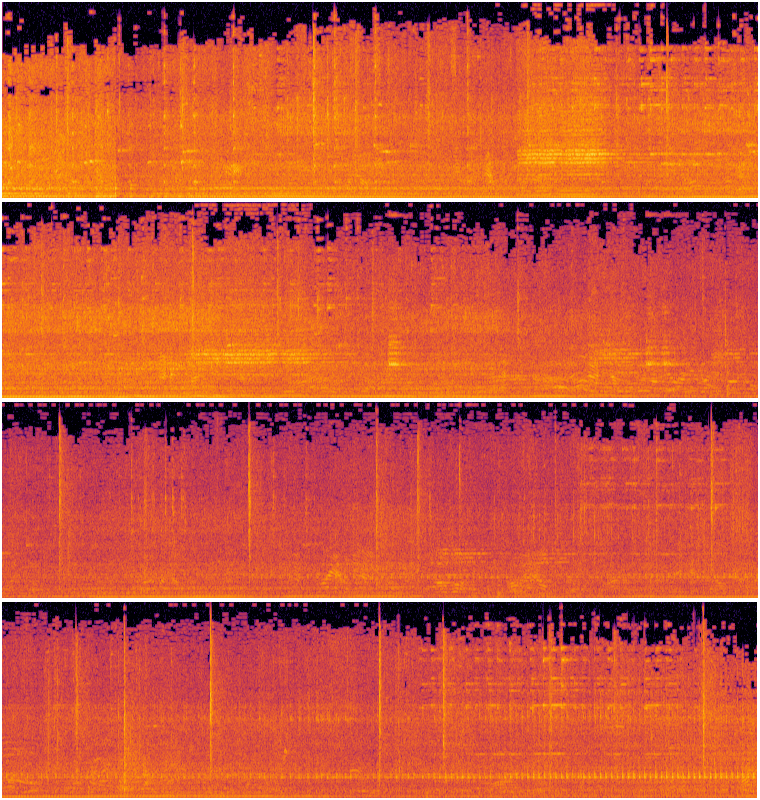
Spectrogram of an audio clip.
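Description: A motor engine running with a steady low drone whose pitch drifts slowly, louder in the first half, mixed with people's voices and occasional light taps from the wicker ball being kicked.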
